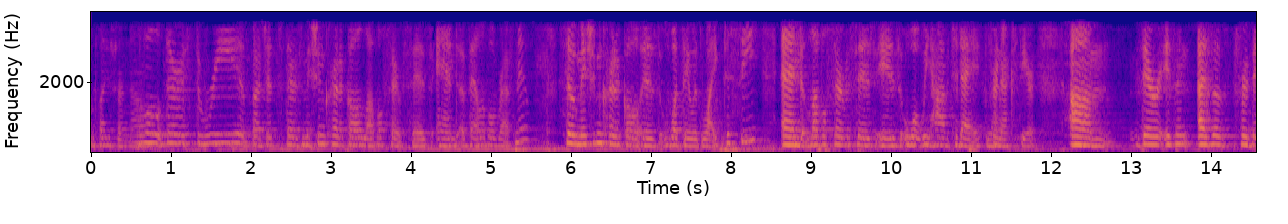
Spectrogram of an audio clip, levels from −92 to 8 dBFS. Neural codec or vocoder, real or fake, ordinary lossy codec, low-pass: vocoder, 24 kHz, 100 mel bands, Vocos; fake; AAC, 24 kbps; 3.6 kHz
